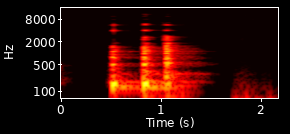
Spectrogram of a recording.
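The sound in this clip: Three knocks on a door come in quick succession, soft and hollow with a low thud to each, then silence.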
